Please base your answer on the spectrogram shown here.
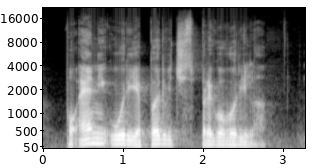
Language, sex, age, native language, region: Slovenian, male, 30-49, Slovenian, Savinja region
